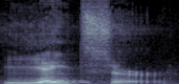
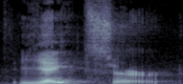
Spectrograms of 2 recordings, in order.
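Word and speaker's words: יצר: the original hebrew is yetzer yatzer i wrote down the pronunciation to help me i can't remember how it's spelled but in the pronunciation it's y-a-y-t-s-e-r just yates and it means mind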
